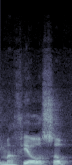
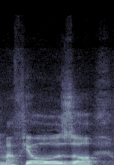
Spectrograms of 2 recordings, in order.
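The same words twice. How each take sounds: First: The middle s sound is voiceless, like s. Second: The middle s sound is voiced, like z. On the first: This is how a central or southern speaker says it. "probably with the unvoiced S" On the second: This is how a northern speaker says it. "I would say mafioso with the voiced S"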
